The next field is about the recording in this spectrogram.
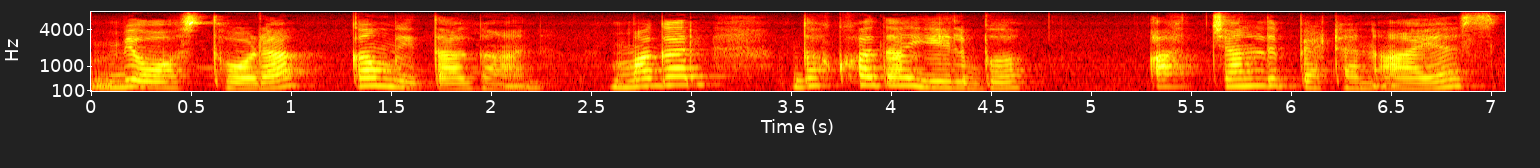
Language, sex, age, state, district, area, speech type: Kashmiri, female, 45-60, Jammu and Kashmir, Ganderbal, urban, spontaneous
